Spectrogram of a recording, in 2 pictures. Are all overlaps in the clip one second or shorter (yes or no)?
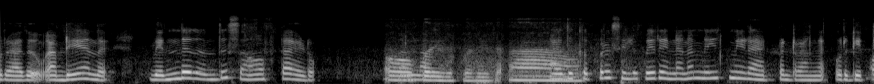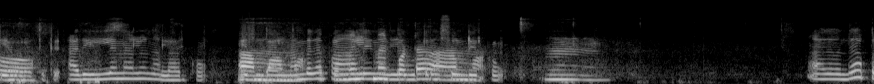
no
